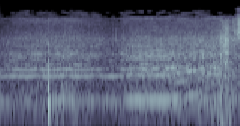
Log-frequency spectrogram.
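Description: Honda Integra rally car's engine heard from inside the cabin, running steadily under load at speed. There is a single sharp thump about half a second in as the car crosses a bad bump.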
